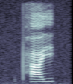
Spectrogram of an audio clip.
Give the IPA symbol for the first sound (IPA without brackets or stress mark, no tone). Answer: pʰ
